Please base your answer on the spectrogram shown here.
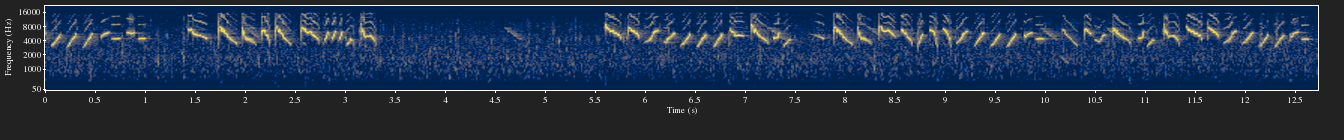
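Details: Oriental white-eye singing a gacor ngalas lure song used to stimulate other birds: a short twittering burst, a two-second quiet gap, then sustained rapid high-pitched chirping notes tumbling one after another.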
